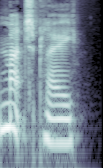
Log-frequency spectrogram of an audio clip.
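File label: "match play", British English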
